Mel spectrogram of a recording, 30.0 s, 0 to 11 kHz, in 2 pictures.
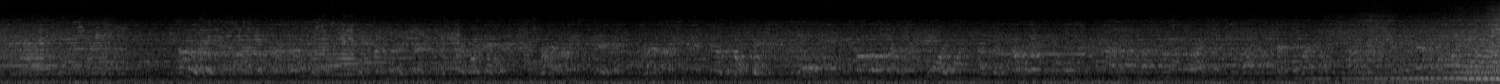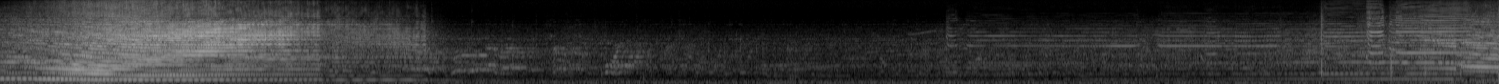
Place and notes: Unnamed Road, Derby, UK - british motorcycle grand prix 2006 ... 125 race ...
british motorcycle grand prix 2006 ... 125 race ... one point stereo mic to mini disk ...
